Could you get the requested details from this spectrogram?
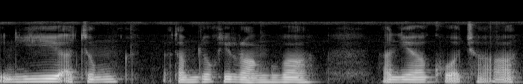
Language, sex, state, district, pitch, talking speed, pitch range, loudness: Mizo, male, Mizoram, Aizawl, 115 Hz, 160 wpm, 110-120 Hz, -17 LUFS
